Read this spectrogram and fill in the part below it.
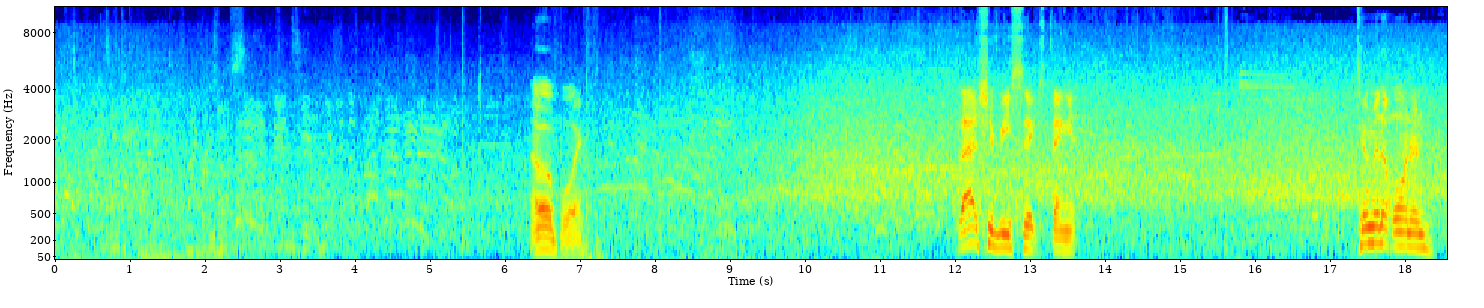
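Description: A stadium crowd cheers and roars in a large open space.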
